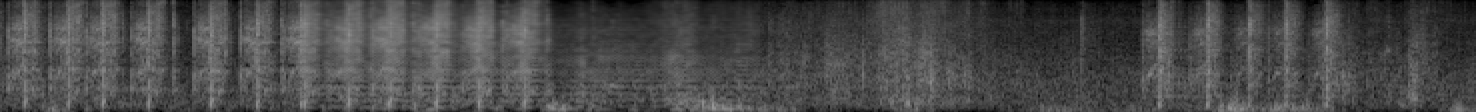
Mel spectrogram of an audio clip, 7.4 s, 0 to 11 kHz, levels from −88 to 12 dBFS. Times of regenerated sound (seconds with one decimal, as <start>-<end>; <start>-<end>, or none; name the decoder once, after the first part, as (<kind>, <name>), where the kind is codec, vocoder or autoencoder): 1.5-3.8 (vocoder, Vocos)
